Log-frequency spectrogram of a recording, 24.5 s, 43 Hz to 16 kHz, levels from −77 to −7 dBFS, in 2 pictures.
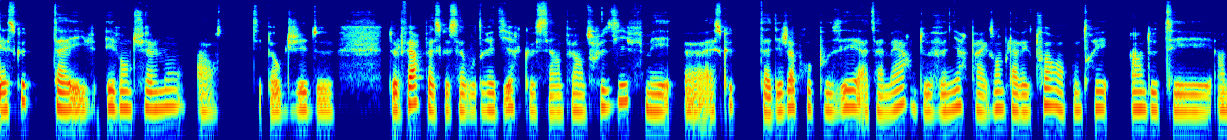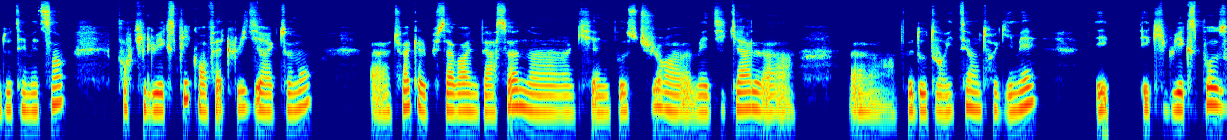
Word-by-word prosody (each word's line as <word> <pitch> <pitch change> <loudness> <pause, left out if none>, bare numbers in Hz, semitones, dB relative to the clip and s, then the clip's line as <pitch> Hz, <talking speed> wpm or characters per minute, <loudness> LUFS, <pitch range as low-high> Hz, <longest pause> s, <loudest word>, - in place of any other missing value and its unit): est-ce 160 +1 +5
que 225 - +2
tu 220 -4 -6
as 160 - +5
év 80 -1 -1
éventuellement, 175 +1 0
alors 75 0 -4 0.3
tu - - -9
es - - -43
pas 70 - 0
obligé 80 +2 +1
de 75 -1 0 0.5
de - - +5
le - - -1
faire 205 0 +6
parce 155 -7 +3
que 150 - -4
ça 150 - +3
voudrait 155 +1 -2
dire 155 - -1
que 150 - -5
c'est 150 -2 +3
un 145 0 -4
peu 150 - -5
intrusif, 180 +9 -1
mais 150 -2 -1
heu, - - +1
est-ce - - +6
que - - +1 0.3
tu - - 0
as 135 - +3
déjà 150 +3 +4
proposé 170 +1 -2
à 145 - 0
ta 140 0 -4
mère 175 +6 -2
de 150 - 0
venir 150 +6 -2
par 150 - -1
exemple 170 +2 -2
avec 145 -1 0
toi 195 - +2
rencontrer 165 -1 -3 0.2
un 165 +1 +2
de 165 -1 0
tes 145 -1 -1
un - - -2
de 160 +1 -2
tes 160 0 -4
médecins, 200 +8 +3 0.5
pour - - -3
qu'il 170 - +2
lui 155 0 +4
explique 245 - +1
en 155 - +2
fait - - 0
lui 170 +1 -1
directement, 155 +5 +1 0.6
heu, 145 - -2
tu - - -1
vois? 180 +1 +4
Qu'elle 155 -6 +1
puisse - - +5
avoir 155 0 +3
une 150 -1 -3
personne, 170 +4 +3
heu, 145 -1 -1
qui - - +1
a - - -1
une 140 0 -4
posture, 150 +2 +1
heu, 150 -2 0
médicale, 160 +3 0 0.6
heu, - - -1
heu, - - -2
un 70 -4 -9
peu 155 - 0
d'autorité 150 +2 -1
entre 160 -1 -1
guillemets 170 +9 0 0.6
et - - 0 0.3
et - - +2
qui - - +2
lui 160 - +2
expose 190 +3 +4
155 Hz, 210 wpm, -24 LUFS, 145-170 Hz, 0.6 s, faire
